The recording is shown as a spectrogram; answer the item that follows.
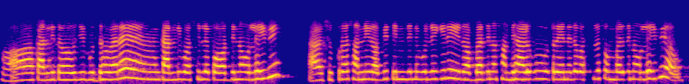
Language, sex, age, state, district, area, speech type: Odia, female, 45-60, Odisha, Khordha, rural, conversation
